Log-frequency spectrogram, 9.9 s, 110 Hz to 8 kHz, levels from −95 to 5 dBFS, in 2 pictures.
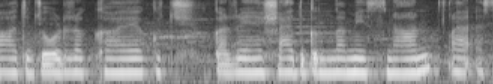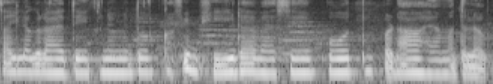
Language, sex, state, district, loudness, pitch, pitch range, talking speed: Hindi, female, Bihar, East Champaran, -16 LUFS, 200 Hz, 195-205 Hz, 170 wpm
